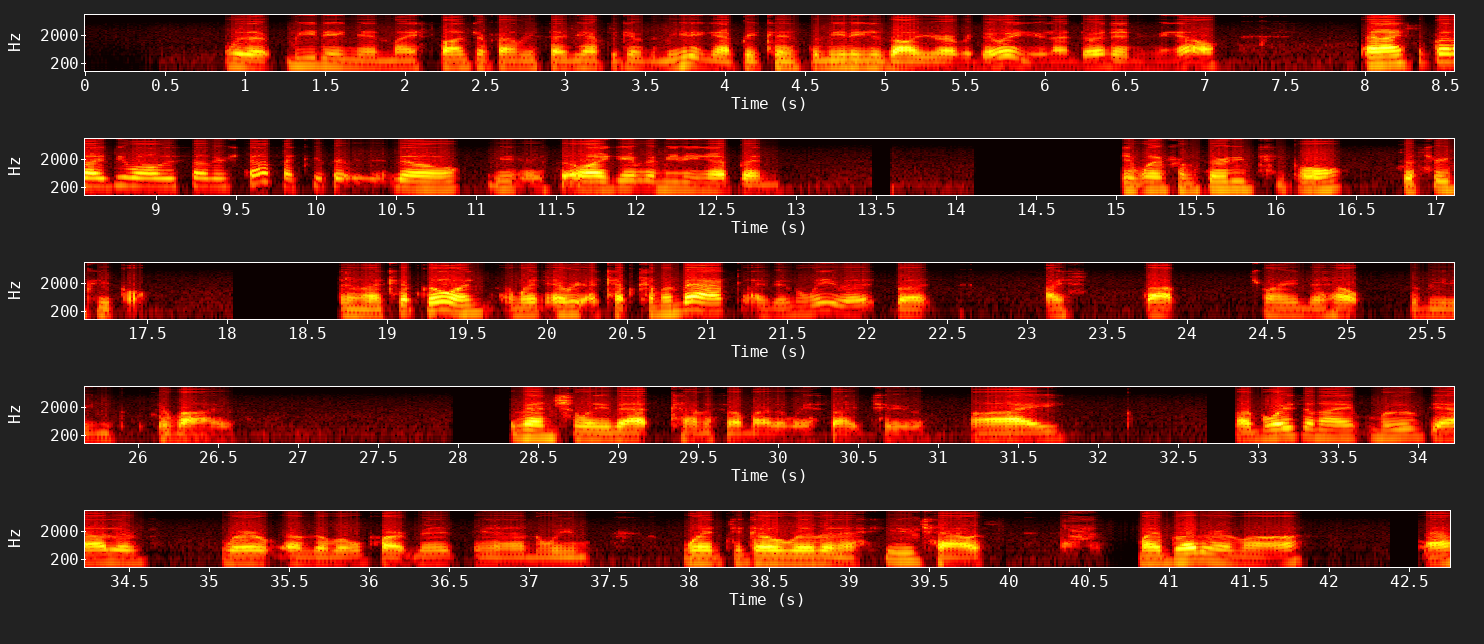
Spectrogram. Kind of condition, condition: link, phone line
